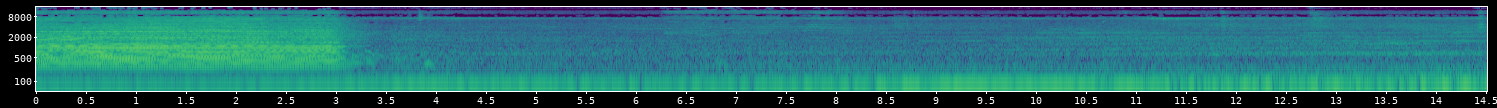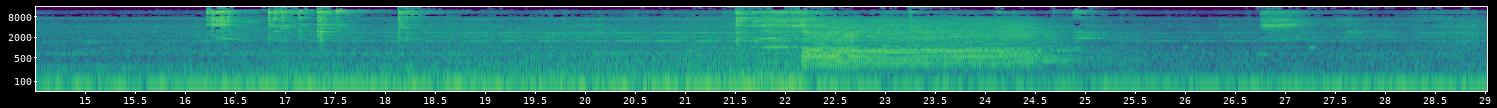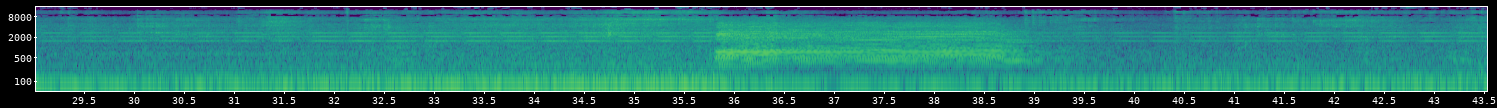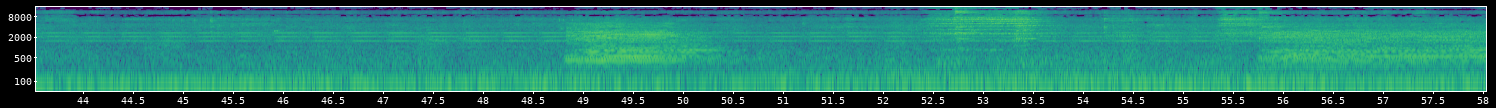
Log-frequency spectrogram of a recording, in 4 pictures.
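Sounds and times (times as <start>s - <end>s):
locomotive air horn blasts: 0.0s - 3.5s, 22.1s - 25.4s, 35.8s - 39.1s, 48.8s - 50.5s, 55.7s - 58.0s.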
